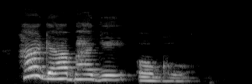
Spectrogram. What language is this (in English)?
Igbo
